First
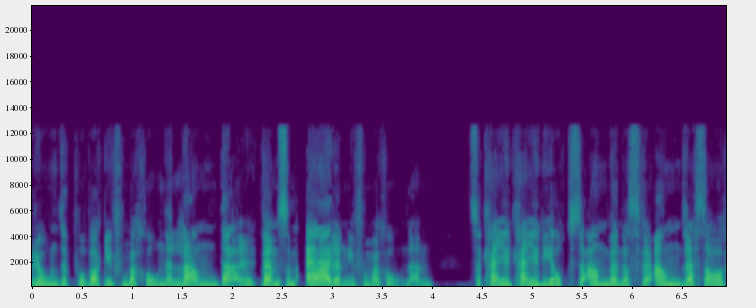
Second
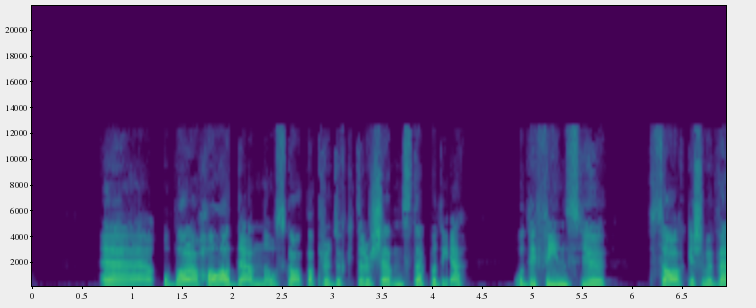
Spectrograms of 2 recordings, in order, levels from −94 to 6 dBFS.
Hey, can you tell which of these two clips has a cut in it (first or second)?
first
